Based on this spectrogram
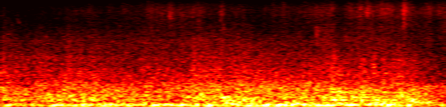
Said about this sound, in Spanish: Una feroz tormenta se abate sobre el barco Trelawney, a dos días de navegación de Liverpool.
